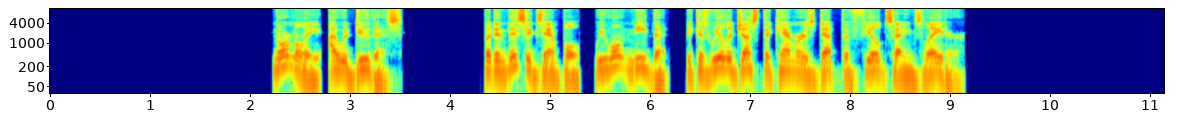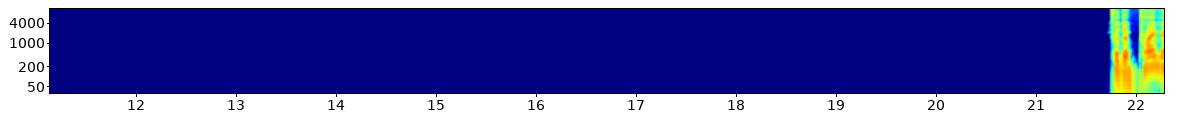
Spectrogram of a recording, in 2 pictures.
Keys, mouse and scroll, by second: 0.7-1.6 scroll down 4, 5.4-6.7 drag, 6.9 middle click, 8.6-9.6 drag, 9.9-11.6 middle drag, 13.6-14.7 drag, 15.4-18.6 middle drag, 19.3-21.1 scroll up 4, 21.1-22.2 drag.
